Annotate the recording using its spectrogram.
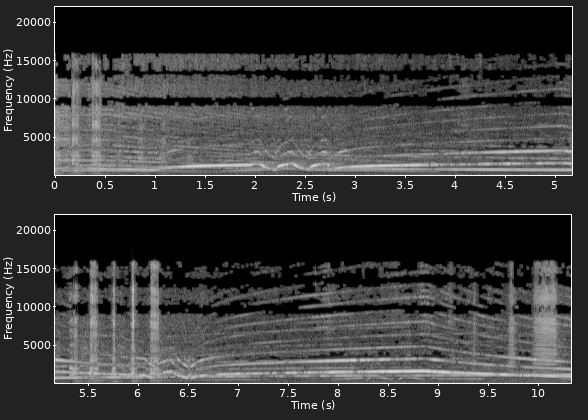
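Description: Several fire truck sirens sounding at once: slow wails rising and falling in pitch overlap one another, and quicker yelping sweeps cut in every few seconds.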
